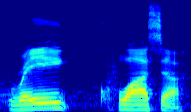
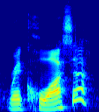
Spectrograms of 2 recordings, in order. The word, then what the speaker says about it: Rayquaza: to look up this another one Ras rakasa Rayquaza Rayquaza H we're learning here today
